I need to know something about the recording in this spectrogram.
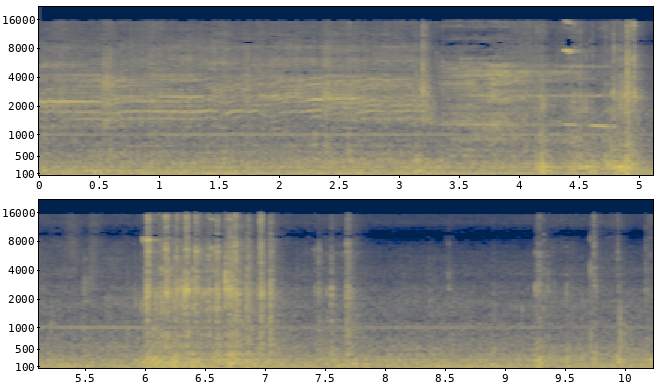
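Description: A small toy-train motor whirring steadily, then wooden toy trains and track pieces clattering as they are handled, with a burst of clacks about six to seven seconds in.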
